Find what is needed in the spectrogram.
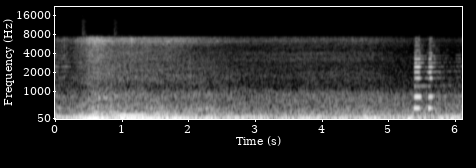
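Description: A steady low rumble and hiss, with two short honks of a horn near the end.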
